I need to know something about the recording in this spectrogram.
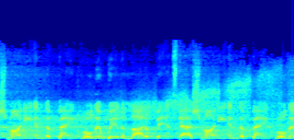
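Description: Techno track in a DJ mix playing with its bass and kick drum cut out, as in a filtered breakdown. Only a busy, repeating pattern of pitched sounds in the middle and upper range is left.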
